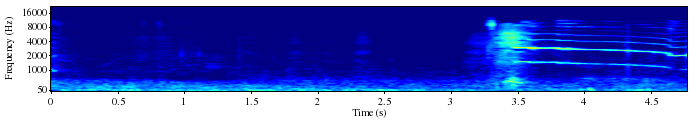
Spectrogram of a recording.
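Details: Cat giving a single drawn-out, high meow that begins abruptly after a few seconds of low room hum, holding its pitch and sliding gently downward until the end.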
